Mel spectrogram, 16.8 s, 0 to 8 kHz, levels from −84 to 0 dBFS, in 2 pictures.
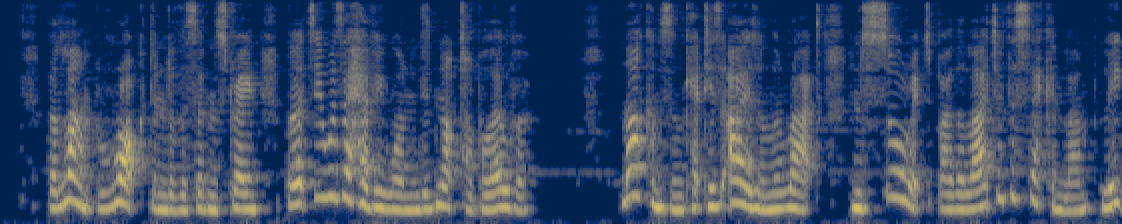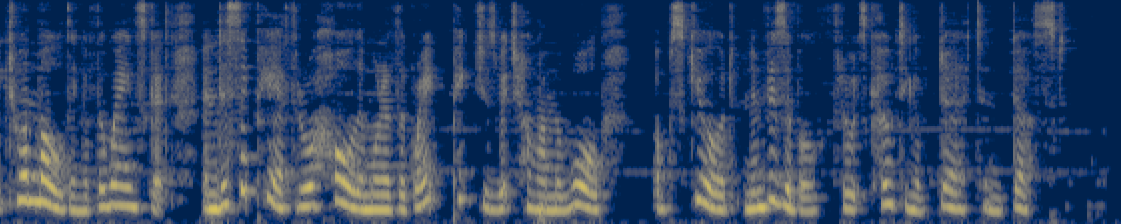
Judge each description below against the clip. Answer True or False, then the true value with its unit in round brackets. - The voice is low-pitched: False (225 Hz)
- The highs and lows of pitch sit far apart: False (5.0 semitones)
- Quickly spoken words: True (245 wpm)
